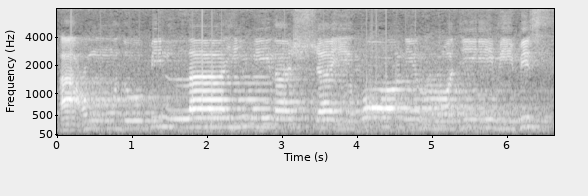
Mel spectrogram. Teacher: Mi-nya langsung disambung ke bis. Mi bis gitu. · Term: disambung langsung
